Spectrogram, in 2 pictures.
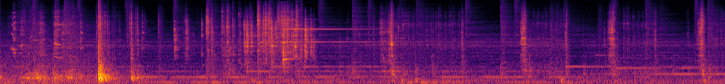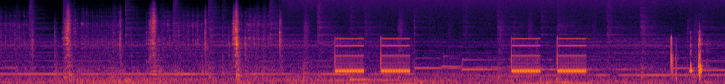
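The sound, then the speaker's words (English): A payphone in a dirty phone booth: mechanical clunks and rattles as the handset and coins are handled, followed by several short bursts of touch-tone dialing beeps. No one speaks. “Soon after he got the order, Sam stepped into a dirty phone booth.”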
